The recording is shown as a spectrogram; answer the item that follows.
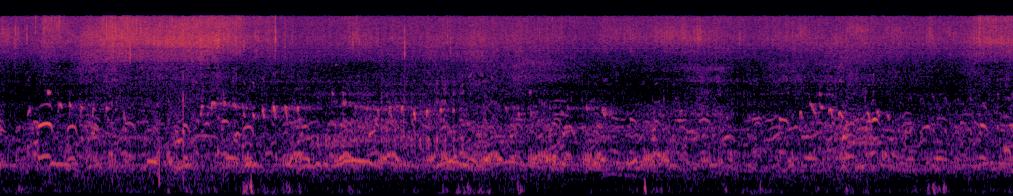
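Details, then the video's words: Flock of tundra swans gathering on a pond at dusk after flying in through the twilight hour, calling nonstop in a dense chorus of soft, mellow, high overlapping hooting notes over a low rumble of wind or water. "Tundra Swans"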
